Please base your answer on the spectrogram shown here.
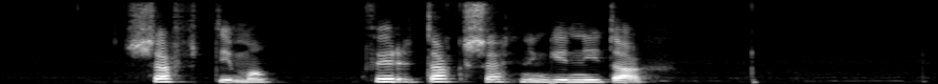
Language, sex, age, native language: Icelandic, male, 12, Icelandic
